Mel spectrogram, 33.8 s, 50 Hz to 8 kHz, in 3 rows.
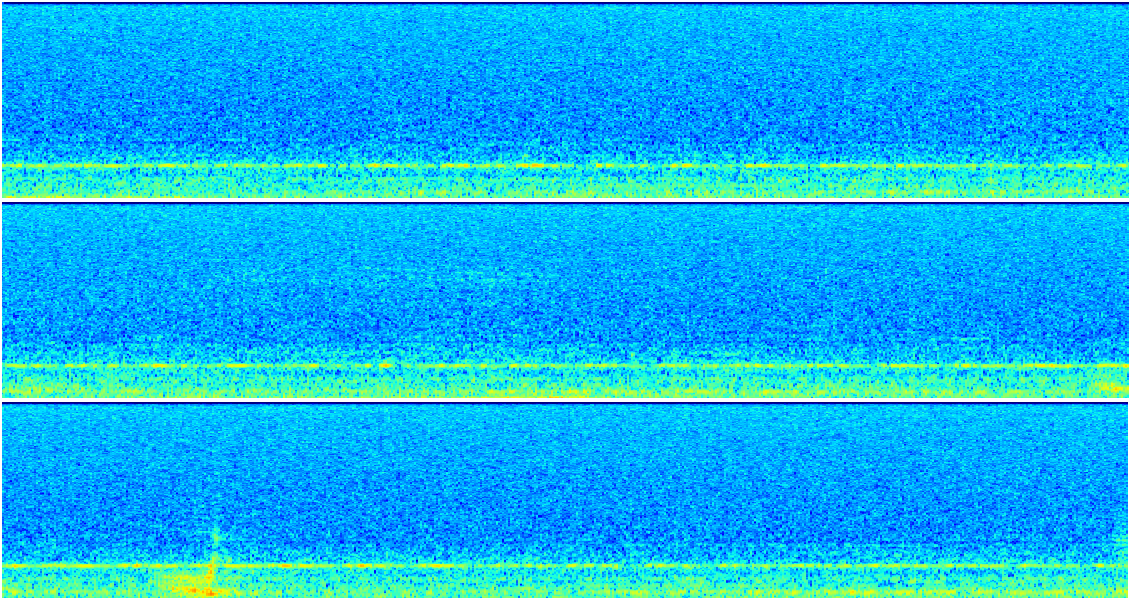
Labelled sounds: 24.6	24.8	humpback whale, 0.80 to 1.1 kHz

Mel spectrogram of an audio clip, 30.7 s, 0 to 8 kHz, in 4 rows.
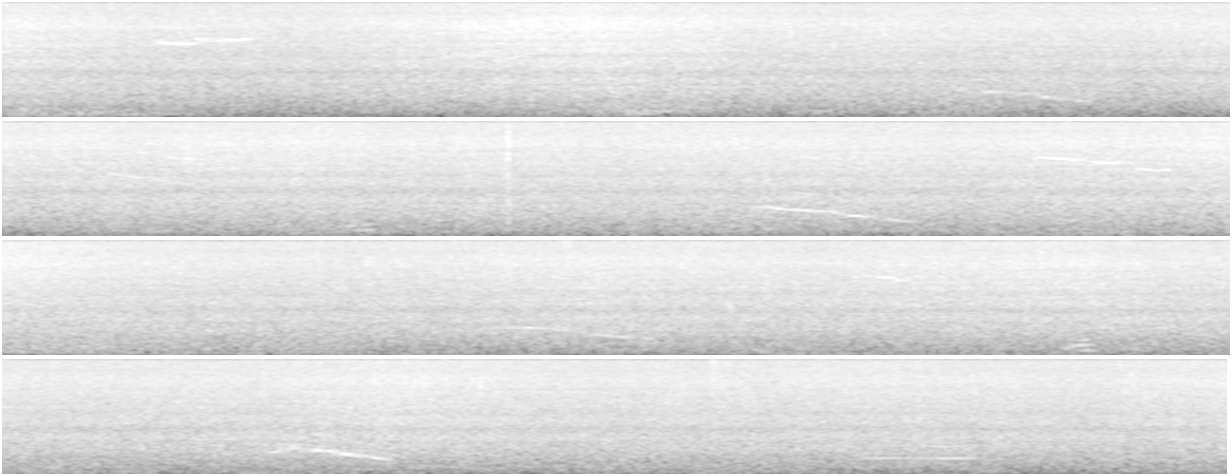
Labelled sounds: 1.0	1.6	humpback whale, 2.7 to 3.2 kHz
8.3	9.0	humpback whale, 1.8 to 3.3 kHz
14.1	14.5	humpback whale, 2.9 to 3.2 kHz

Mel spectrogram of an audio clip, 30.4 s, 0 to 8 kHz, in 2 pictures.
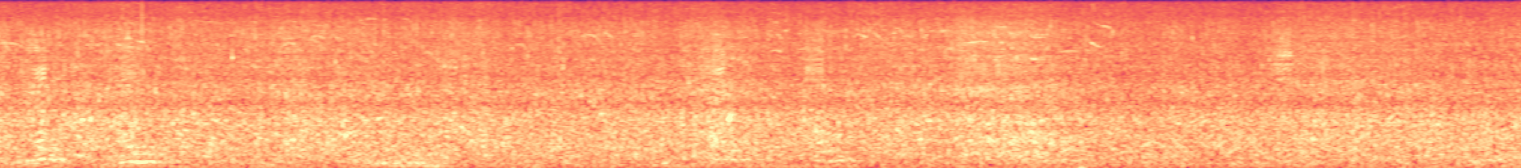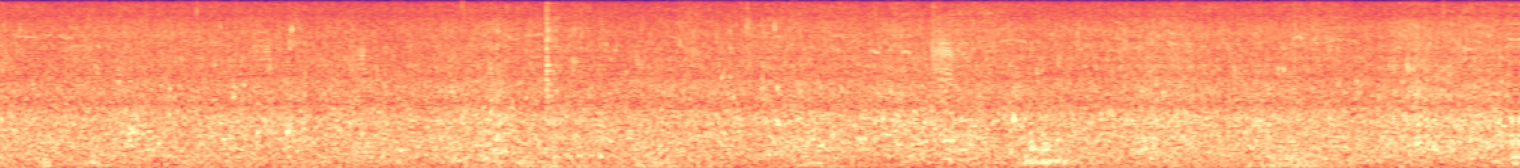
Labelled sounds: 9.7	10.0	Pacific white-sided dolphin, 3.6 to 3.8 kHz
10.8	11.1	Pacific white-sided dolphin, 3.3 to 3.8 kHz
25.3	25.5	Pacific white-sided dolphin, 3.6 to 3.8 kHz

